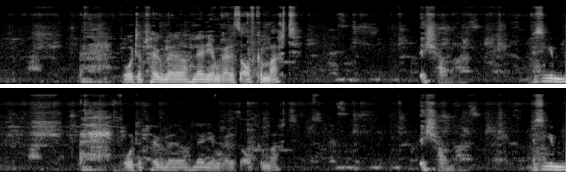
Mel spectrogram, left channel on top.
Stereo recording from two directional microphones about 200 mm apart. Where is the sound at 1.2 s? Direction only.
60° left (ahead or behind).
